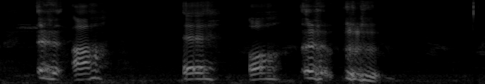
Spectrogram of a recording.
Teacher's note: विवृत स्वर, इन स्वरों के उच्चारण में जीभ तालु से सबसे दूर प्रतिस्थापित हो जाती है। आप देखो, आ बोलते हो जब, तब आपका तालु जो होता है मुंह ऊपर की तरफ उठ जाता है, तालु वाला भाग ऊपर वाला, और इसमें जीभ जो है वो नीचे की तरफ आती है।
